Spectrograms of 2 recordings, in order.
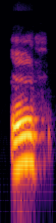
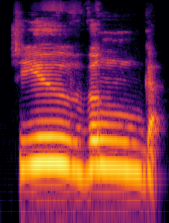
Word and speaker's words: siuvunga: One way you can get over that, you know the English word sing? Yes? Put an A on it. Now say it. Singa. Singa. Don't say the G.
